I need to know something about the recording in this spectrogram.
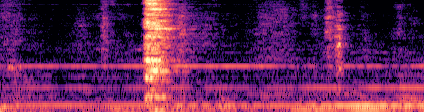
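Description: A single sharp clink of a metal spoon against a ceramic bowl, about three-quarters of a second in, ringing briefly.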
